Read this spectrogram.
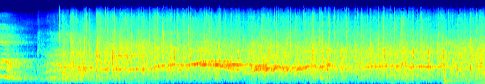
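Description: A group of children sing loudly together.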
